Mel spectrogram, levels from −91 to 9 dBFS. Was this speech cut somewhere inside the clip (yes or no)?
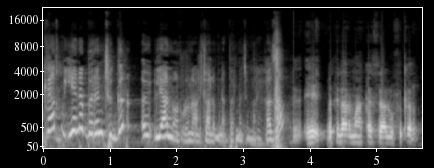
yes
